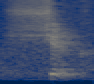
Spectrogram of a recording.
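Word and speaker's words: شرك: The pronunciation of the word is shirk, which is one syllable. Don't make it two.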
